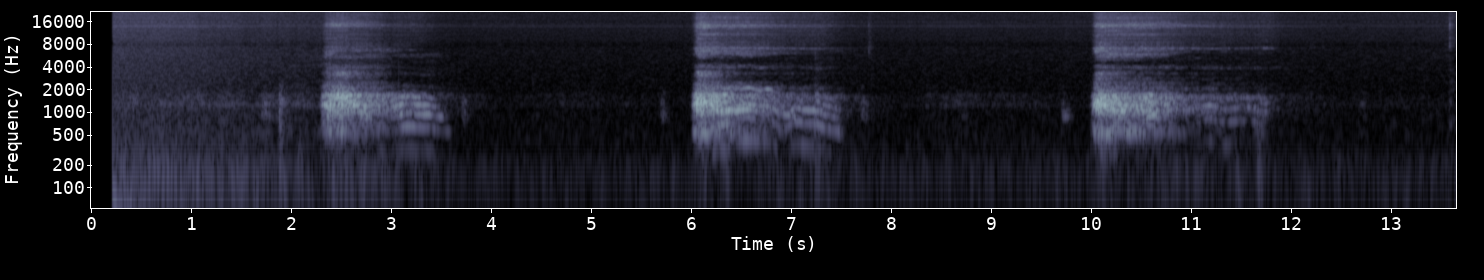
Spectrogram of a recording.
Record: {"exhalation_length": "13.7 s", "exhalation_amplitude": 24383, "exhalation_signal_mean_std_ratio": 0.41, "survey_phase": "beta (2021-08-13 to 2022-03-07)", "age": "65+", "gender": "Male", "wearing_mask": "No", "symptom_none": true, "smoker_status": "Never smoked", "respiratory_condition_asthma": true, "respiratory_condition_other": false, "recruitment_source": "REACT", "submission_delay": "2 days", "covid_test_result": "Negative", "covid_test_method": "RT-qPCR", "influenza_a_test_result": "Negative", "influenza_b_test_result": "Negative"}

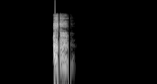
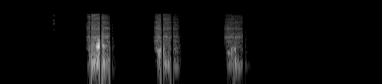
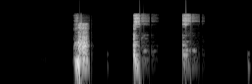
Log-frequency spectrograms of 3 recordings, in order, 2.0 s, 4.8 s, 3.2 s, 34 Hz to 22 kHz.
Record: {"cough_length": "2.0 s", "cough_amplitude": 26532, "cough_signal_mean_std_ratio": 0.19, "exhalation_length": "4.8 s", "exhalation_amplitude": 16403, "exhalation_signal_mean_std_ratio": 0.13, "three_cough_length": "3.2 s", "three_cough_amplitude": 29224, "three_cough_signal_mean_std_ratio": 0.26, "survey_phase": "beta (2021-08-13 to 2022-03-07)", "age": "18-44", "gender": "Male", "wearing_mask": "No", "symptom_none": true, "smoker_status": "Never smoked", "respiratory_condition_asthma": false, "respiratory_condition_other": false, "recruitment_source": "REACT", "submission_delay": "1 day", "covid_test_result": "Negative", "covid_test_method": "RT-qPCR", "influenza_a_test_result": "Negative", "influenza_b_test_result": "Negative"}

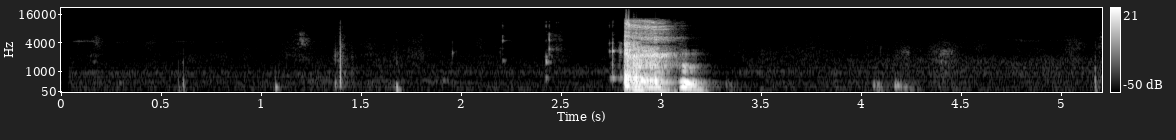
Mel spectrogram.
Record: {"cough_length": "5.2 s", "cough_amplitude": 32768, "cough_signal_mean_std_ratio": 0.19, "survey_phase": "beta (2021-08-13 to 2022-03-07)", "age": "45-64", "gender": "Female", "wearing_mask": "No", "symptom_cough_any": true, "symptom_runny_or_blocked_nose": true, "symptom_shortness_of_breath": true, "symptom_sore_throat": true, "symptom_fatigue": true, "symptom_headache": true, "symptom_change_to_sense_of_smell_or_taste": true, "symptom_loss_of_taste": true, "symptom_onset": "2 days", "smoker_status": "Current smoker (1 to 10 cigarettes per day)", "respiratory_condition_asthma": false, "respiratory_condition_other": false, "recruitment_source": "Test and Trace", "submission_delay": "1 day", "covid_test_result": "Positive", "covid_test_method": "RT-qPCR", "covid_ct_value": 19.3, "covid_ct_gene": "ORF1ab gene", "covid_ct_mean": 19.8, "covid_viral_load": "330000 copies/ml", "covid_viral_load_category": "Low viral load (10K-1M copies/ml)"}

